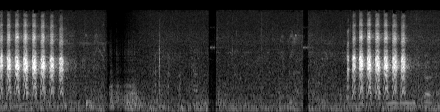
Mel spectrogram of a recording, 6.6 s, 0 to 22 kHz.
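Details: Rufous treepie (Dendrocitta vagabunda behni) in Ranthambore NP, India, November 2023, giving two bursts of harsh, rapid notes, about eight a second, separated by several seconds of near silence.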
